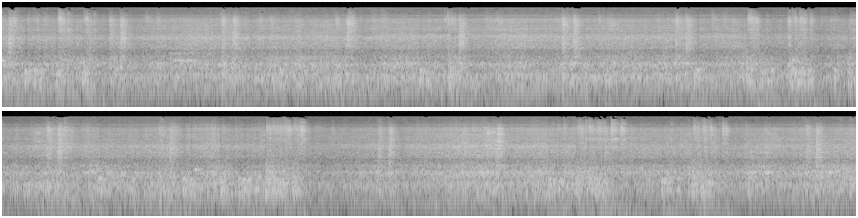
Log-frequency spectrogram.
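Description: Suburban train car running along the track, heard from inside its vestibule: a steady rumble and rattle of the wheels and car body, with repeated clacks as the wheels cross rail joints every second or two.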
